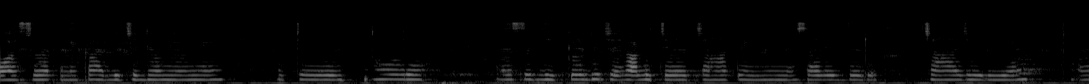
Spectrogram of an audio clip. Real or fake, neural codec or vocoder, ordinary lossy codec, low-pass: fake; codec, 32 kHz, 1.9 kbps, SNAC; none; 7.2 kHz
